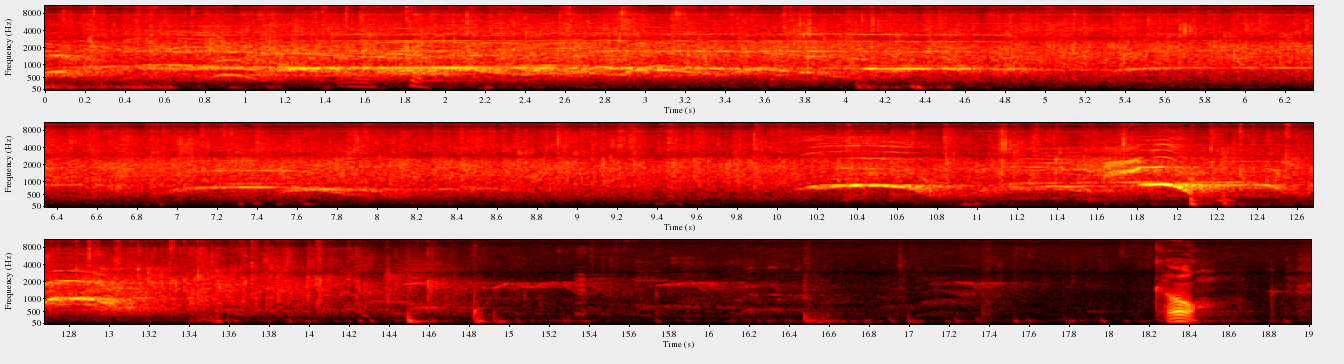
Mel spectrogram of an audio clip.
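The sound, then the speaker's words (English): Audience applause welcoming a speaker onto the stage: dense, sustained clapping that swells slightly mid-way, then thins out and dies away toward the end, with a brief isolated sound just before it closes. “will you please give a huge hand to Mr. Dan Weber.”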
